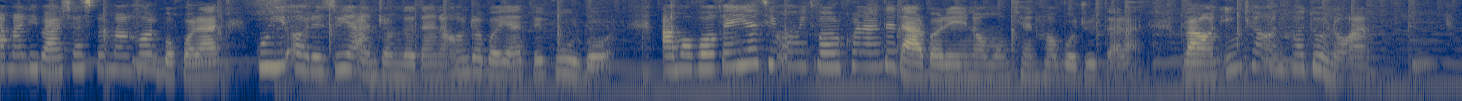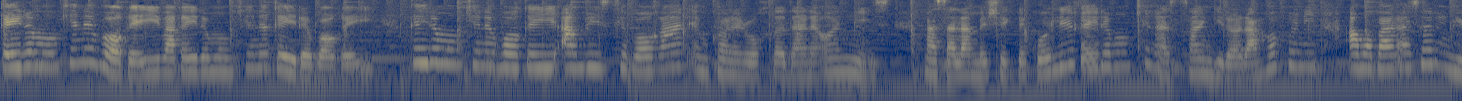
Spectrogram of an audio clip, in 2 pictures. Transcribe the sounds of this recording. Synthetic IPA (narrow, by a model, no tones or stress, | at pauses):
æmæliːbæɾt͡ʃʰæsbe̞mæɦɒːlbo̞xo̞ɾæd̪̥ | ɡ̥uːjiːʔɒːɾe̞zuːje̞ænd͡ʒɒːmd̪ɒːd̪æneɒːnrɒːbɒːjæd̪̚be̞ɡuːɾbo̞ɾd̪̥ʔæmːɒːvɒːɣe̞ijæt̪ʰiːʔomiːd̪vɒːɾkʰo̞nænd̪e̞d̪æɾbɒːɾe̞jeenɒːmo̞mcʰe̞nɦɒːvo̞d͡ʒuːd̪ːɒ̰ːɾæ̰d̪̥ | væɒːnʔiːncʰe̞ɒːnɦɒːd̪o̞noːʔænd̪̥ | ɢ̥e̞jɾe̞mo̞mcʰe̞ne̞vɒːɣe̞iːvæɣe̞jɾe̞mo̞mcʰe̞ne̞ɣe̞jɾe̞vɒːɣe̞ʔḭː | ɢ̥e̞jɾe̞mo̞mcʰe̞ne̞vɒːɣe̞iːʔæmɾiːst̪̚cʰe̞vɒːɣeænʔe̞mkʰɒːneɾo̞xd̪ɒːd̪æne̞ʔɒːnːiːst̪ | mæsælænbe̞ʃecʰle̞kʰo̞lːiːɣe̞jɾe̞mo̞mcʰe̞næst̪sæŋɟiːɾɒːɾæɦɒːkʰo̞niːd̪ʔæmːɒːbæɾʔæsæɾin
